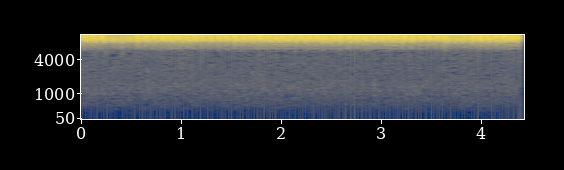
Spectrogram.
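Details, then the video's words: Crickets, males stridulating by running one wing's toothed vein across the other, make a dense, steady, very high-pitched shrill trill that never pauses, over a soft hiss. "Most relaxing cricket sound"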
